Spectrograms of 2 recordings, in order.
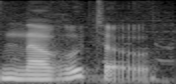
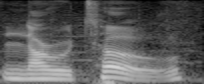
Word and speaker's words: Naruto: Stop pronouncing Japanese names in an American way. It's Naruto, not Naruto.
